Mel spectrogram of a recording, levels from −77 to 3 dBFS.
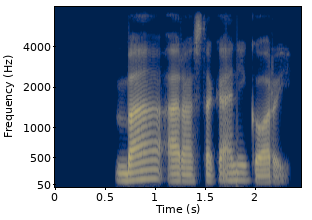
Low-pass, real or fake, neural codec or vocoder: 7.2 kHz; fake; codec, 24 kHz, 0.9 kbps, WavTokenizer, large speech release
